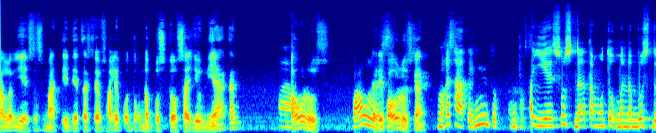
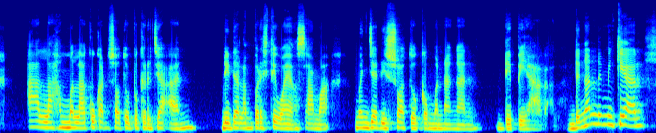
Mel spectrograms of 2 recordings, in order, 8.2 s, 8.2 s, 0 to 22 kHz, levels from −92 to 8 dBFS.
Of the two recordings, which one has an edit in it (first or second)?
first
